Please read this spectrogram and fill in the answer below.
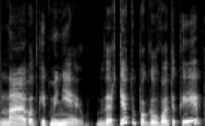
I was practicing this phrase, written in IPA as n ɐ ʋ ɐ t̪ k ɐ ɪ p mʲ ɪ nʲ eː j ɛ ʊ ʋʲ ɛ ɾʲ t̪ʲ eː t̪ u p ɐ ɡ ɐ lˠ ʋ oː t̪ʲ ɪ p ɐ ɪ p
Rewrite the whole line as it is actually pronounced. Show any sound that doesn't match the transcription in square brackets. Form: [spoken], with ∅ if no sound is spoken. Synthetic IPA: n ɐ ʋ ɐ t̪ k ɐ ɪ p mʲ ɪ nʲ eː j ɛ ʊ ʋʲ ɛ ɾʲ t̪ʲ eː t̪ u p ɐ ɡ ɐ lˠ ʋ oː t̪ʲ ɪ [k] ɐ ɪ p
